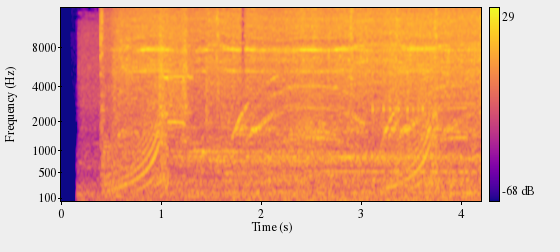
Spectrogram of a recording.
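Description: Sound design for an animated logo intro: dense mechanical whirring with rising whooshing sweeps about a second in and again near the end, starting abruptly.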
